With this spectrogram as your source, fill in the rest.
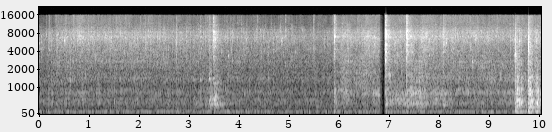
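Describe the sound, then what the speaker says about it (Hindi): Green chillies frying in oil make a soft, continuous sizzle, with occasional clinks and a sharp knock or two from utensils, quiet and without speech. "गाइस तो हरी मिर्ची फ्राई कर देते हैं हम लोग।"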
